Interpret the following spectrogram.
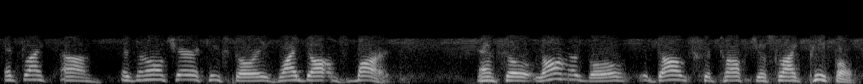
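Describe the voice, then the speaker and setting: A man's voice: high-pitched, a little slow, a little hiss or hum. Folksy man telling stories over a tinny phone line. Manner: folksy, rambling, acts out quoted voices. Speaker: guest storyteller. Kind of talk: relaxed conversational storytelling.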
